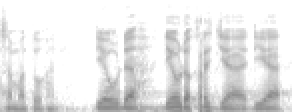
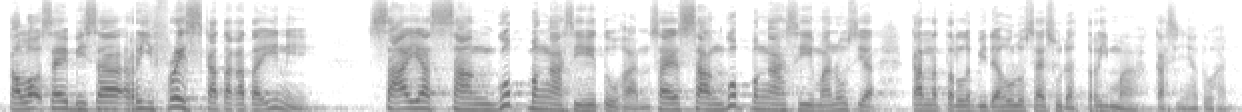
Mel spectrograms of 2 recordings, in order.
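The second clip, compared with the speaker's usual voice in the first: loud, high, slow declaration; emphatic, drawn-out preacher delivery; impassioned preaching; 6 semitones higher, 6 dB louder than usual. Real, not acted. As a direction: proclaim it weightily to the congregation.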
